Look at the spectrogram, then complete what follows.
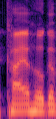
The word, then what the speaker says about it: Cuyahoga: I'm like, yeah, we're going to Cuyahoga Falls. Cuyahoga. And it's like, what? It's like, it becomes like a one syllable.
